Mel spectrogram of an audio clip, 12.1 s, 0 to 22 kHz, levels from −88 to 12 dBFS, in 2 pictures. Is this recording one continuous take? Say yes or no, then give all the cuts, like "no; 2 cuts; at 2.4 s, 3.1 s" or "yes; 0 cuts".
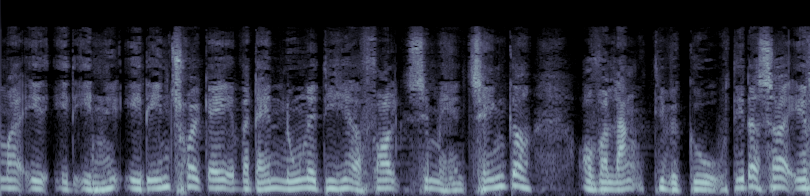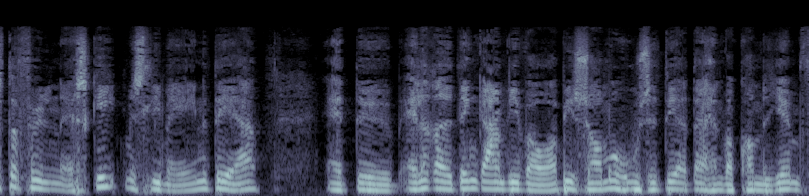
yes; 0 cuts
